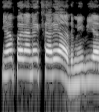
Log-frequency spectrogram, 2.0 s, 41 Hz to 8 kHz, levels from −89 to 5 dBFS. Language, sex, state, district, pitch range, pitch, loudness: Hindi, male, Bihar, Saran, 175-245 Hz, 235 Hz, -12 LUFS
